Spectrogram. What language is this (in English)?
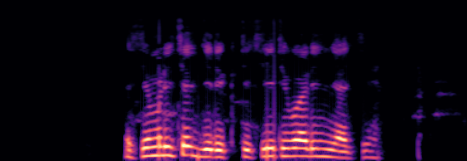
Ganda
